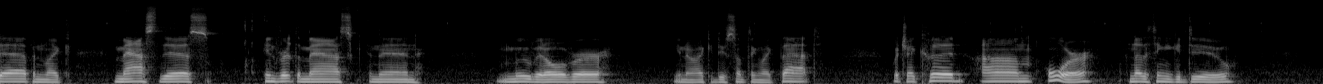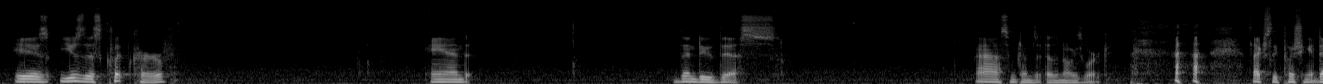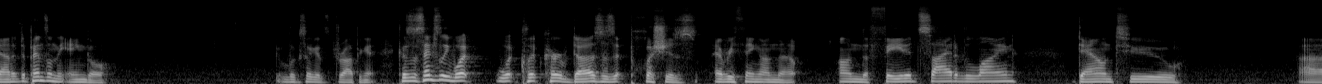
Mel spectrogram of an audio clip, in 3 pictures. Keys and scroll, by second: 10.6 z, 16.3 q.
